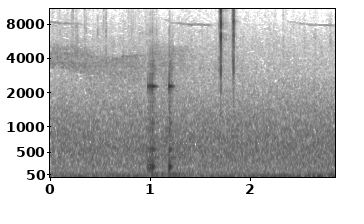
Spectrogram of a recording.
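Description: Short interface clicks sound as a game menu is operated.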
